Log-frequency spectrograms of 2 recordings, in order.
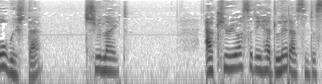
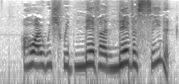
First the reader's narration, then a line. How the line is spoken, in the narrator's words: cried Cecily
